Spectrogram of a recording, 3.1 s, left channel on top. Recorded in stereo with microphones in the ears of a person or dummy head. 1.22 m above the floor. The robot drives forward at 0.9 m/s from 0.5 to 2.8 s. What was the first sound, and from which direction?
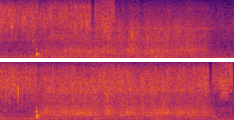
Knocking, 25° right (ahead or behind).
